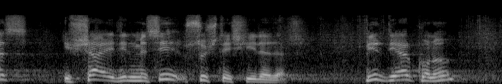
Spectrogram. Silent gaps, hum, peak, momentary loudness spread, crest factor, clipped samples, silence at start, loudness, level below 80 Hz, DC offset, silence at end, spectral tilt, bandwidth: none; none; -14 dBFS; 15 LU; 16 dB; under 0.1%; 0 s; -27 LUFS; -66 dBFS; under 0.1%; 0 s; -3.5 dB/octave; 12.5 kHz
